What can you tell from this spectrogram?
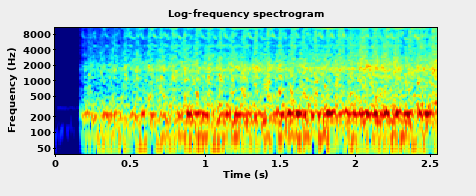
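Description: A helicopter's rotor roars in suddenly after a brief silence, a loud, steady whir with a rapid low thudding pulse and engine hiss, continuing without any voices.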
